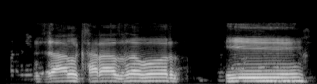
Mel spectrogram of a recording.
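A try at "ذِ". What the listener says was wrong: না না, জাল খাড়া জবর নয়, ওটা জের আছে।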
